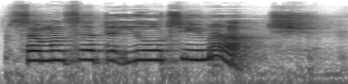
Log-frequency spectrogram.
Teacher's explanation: the word that she stresses the most out of all of these words in the sentence is much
